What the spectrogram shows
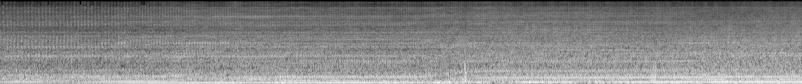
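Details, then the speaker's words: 1955 Johnson Seahorse 10 hp outboard, restored with rebuilt ignition, carburetor and gearcase, pushing a 14 ft john boat about 18 mph: steady two-stroke buzz, pitch climbing smoothly to speed without stumbles; normal running under load. "she's a good one he pushes my john boat my 14 foot john boat here about 18 miles an hour which is awesome for 10 horsepower"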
